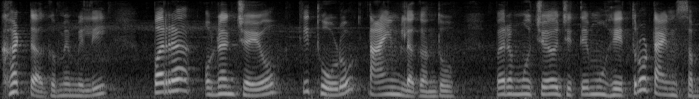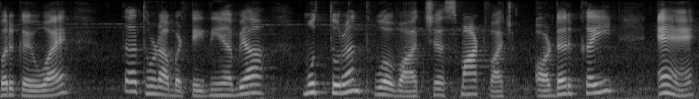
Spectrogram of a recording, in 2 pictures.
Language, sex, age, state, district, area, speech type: Sindhi, female, 45-60, Uttar Pradesh, Lucknow, rural, spontaneous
